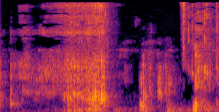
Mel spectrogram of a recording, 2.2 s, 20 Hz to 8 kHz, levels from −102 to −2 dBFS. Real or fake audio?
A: real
